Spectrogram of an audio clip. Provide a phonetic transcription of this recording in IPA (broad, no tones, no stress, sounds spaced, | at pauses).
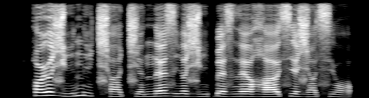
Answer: q ʉ ɐ̯ ʑ i̤ n i̤ t͡ɕʰ a̤ t͡ɕ ɛ̤ n ɛ z i̤ ɐ̯ ʑ i̤ ɓ ɛ z ð ɛ ɐ̯ ʁ a ɐ̯ sʲ a ʑ a̤ sʲ ɔ̤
